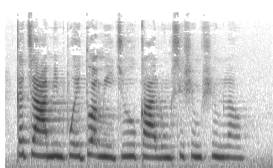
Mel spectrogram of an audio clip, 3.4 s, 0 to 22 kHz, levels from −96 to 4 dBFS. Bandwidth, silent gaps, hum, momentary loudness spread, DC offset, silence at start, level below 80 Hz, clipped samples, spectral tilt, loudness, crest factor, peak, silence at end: 13.5 kHz; none; none; 11 LU; under 0.1%; 0.2 s; -56 dBFS; under 0.1%; -3 dB/octave; -25 LUFS; 20 dB; -6 dBFS; 0.35 s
